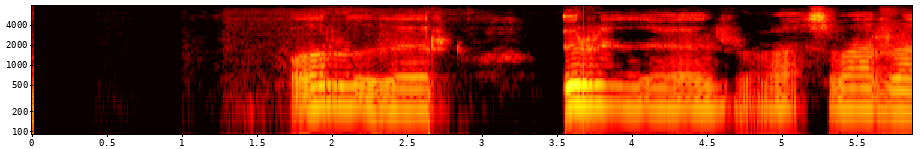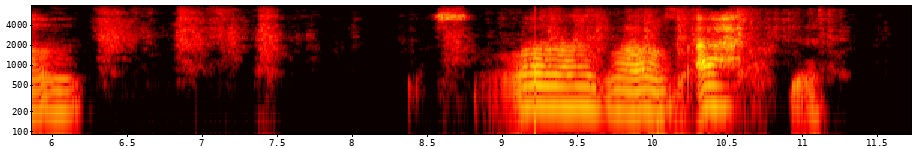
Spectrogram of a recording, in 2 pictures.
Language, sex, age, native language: Icelandic, female, 9, Icelandic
